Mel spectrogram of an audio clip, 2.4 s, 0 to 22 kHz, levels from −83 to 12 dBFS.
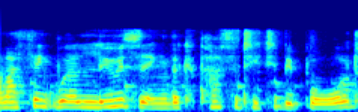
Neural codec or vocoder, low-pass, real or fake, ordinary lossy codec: none; 7.2 kHz; real; AAC, 48 kbps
